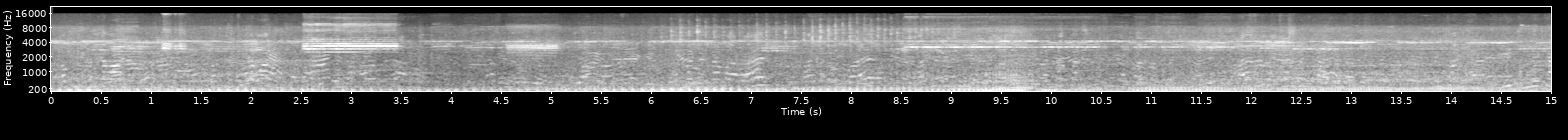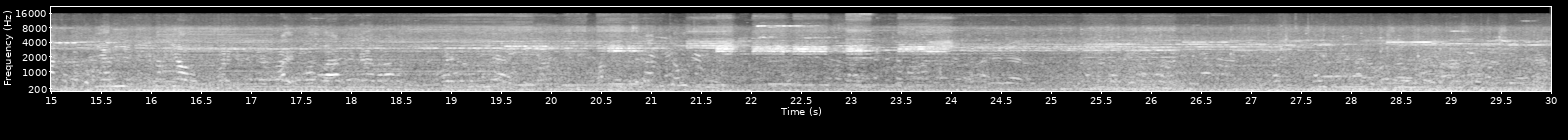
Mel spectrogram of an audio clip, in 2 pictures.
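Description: A vehicle engine idles with a low steady hum.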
